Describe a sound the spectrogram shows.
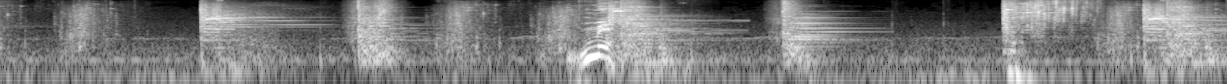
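Steel swords clash with sharp metallic rings.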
